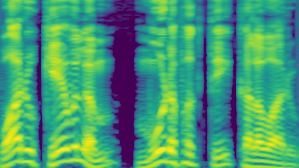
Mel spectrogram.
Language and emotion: Telugu, neutral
